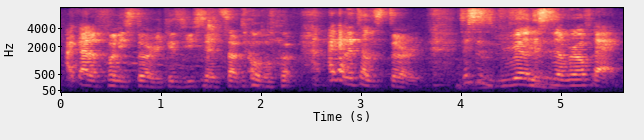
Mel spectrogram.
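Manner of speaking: laughing through the words, loud and high; giggling while starting a story; excited laughing buildup. Real, not acted. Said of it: "Yo, I'm laughing".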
